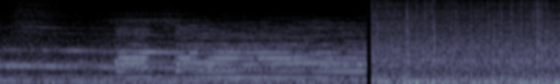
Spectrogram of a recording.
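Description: Emergency vehicle sirens wailing across the city, with a slowly falling tone and a second steady-pitched tone joining about a second in, sounding for a fire burning a few blocks away. The sound cuts off suddenly near the end, giving way to wind on the microphone and street noise.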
